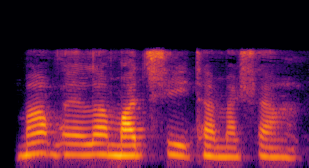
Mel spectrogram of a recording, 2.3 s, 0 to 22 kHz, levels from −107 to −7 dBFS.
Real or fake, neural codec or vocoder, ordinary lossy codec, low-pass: fake; codec, 24 kHz, 0.9 kbps, WavTokenizer, medium speech release version 1; Opus, 64 kbps; 7.2 kHz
